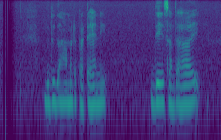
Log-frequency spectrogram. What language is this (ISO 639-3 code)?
sin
